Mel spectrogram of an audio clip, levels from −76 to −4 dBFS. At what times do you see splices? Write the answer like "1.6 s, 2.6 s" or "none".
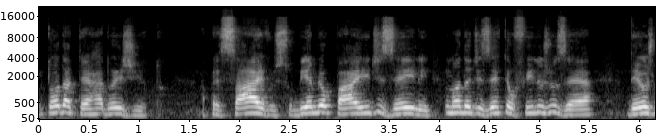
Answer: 4.1 s

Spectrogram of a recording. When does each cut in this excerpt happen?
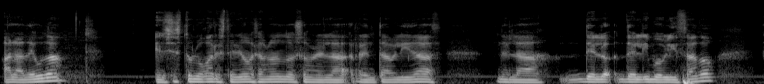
5.6 s

